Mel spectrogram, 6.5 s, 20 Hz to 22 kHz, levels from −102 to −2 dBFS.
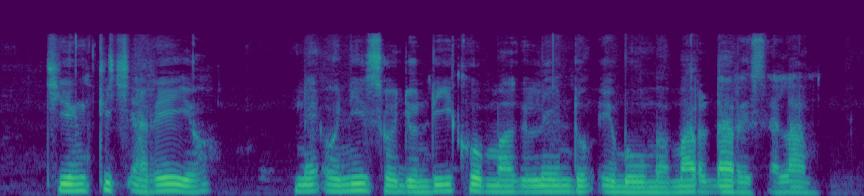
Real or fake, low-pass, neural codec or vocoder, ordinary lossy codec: fake; 10.8 kHz; codec, 44.1 kHz, 7.8 kbps, Pupu-Codec; AAC, 64 kbps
